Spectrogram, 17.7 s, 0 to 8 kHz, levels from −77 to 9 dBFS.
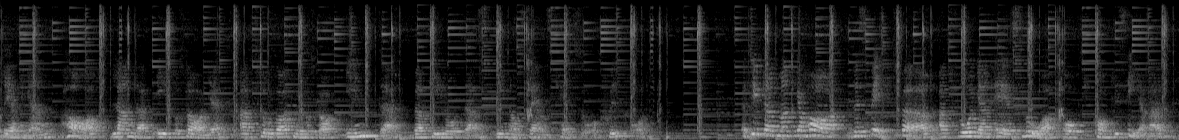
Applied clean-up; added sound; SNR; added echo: none; Acoustic guitar; 14 dB; reverberation time 0.9 s.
